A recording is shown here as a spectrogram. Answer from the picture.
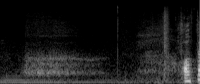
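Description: A young man drawing one audible breath through his open mouth, about half a second long, then starting to speak near the end. A low, steady music tone fades out underneath.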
